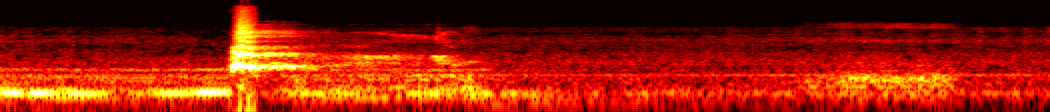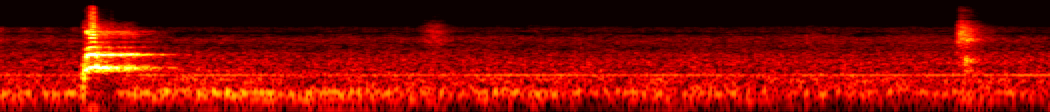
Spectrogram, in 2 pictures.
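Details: Dog giving two loud, separate barks about six seconds apart over a low background hum, with a faint tick near the end.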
